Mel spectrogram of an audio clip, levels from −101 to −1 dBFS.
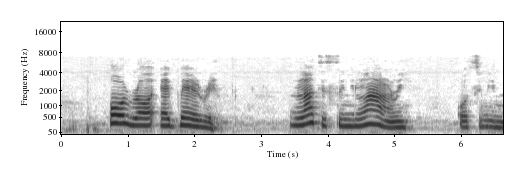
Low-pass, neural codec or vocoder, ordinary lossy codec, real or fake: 7.2 kHz; codec, 16 kHz, 16 kbps, FreqCodec, larger model; none; fake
